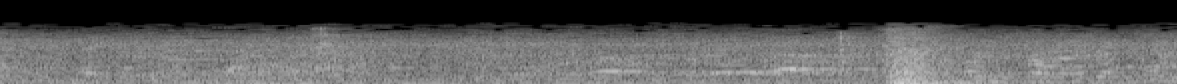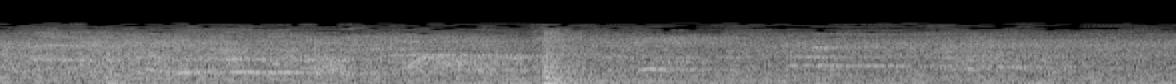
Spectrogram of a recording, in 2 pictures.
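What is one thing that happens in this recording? Skates scrape and glide on ice in a large echoing rink.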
